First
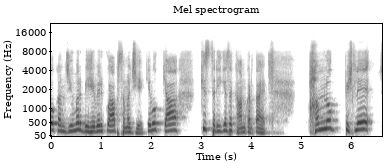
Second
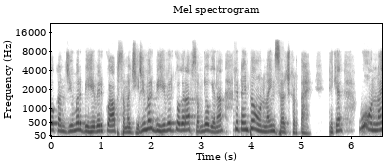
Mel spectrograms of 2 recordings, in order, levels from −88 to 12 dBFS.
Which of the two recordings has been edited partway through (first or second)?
second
